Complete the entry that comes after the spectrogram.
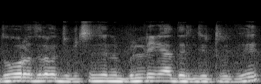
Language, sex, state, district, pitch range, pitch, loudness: Tamil, male, Tamil Nadu, Kanyakumari, 135-155 Hz, 150 Hz, -13 LUFS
